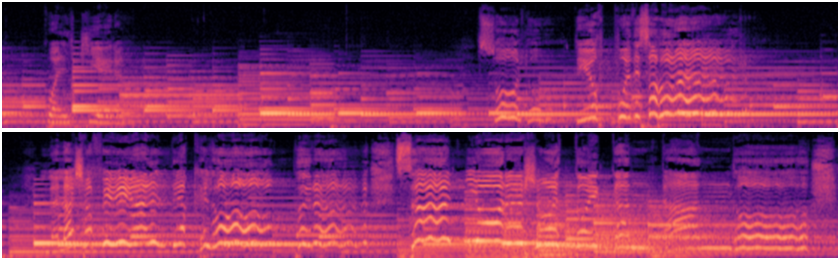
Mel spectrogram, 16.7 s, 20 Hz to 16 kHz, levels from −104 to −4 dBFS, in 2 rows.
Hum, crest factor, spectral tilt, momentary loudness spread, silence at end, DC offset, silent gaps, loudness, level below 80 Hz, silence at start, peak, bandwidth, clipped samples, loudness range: none; 16 dB; -4 dB/octave; 12 LU; 0 s; under 0.1%; none; -27 LUFS; -52 dBFS; 0 s; -10 dBFS; 13 kHz; under 0.1%; 6 LU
